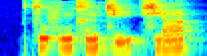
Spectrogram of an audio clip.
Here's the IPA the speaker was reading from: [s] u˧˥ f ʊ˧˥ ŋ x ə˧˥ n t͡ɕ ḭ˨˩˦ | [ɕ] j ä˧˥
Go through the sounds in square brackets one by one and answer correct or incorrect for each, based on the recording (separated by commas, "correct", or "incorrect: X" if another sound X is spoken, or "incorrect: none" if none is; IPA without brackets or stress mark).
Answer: incorrect: t͡s, correct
